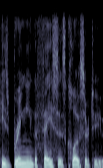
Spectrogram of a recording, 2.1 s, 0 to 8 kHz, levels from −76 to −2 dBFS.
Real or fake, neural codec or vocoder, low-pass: real; none; 7.2 kHz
